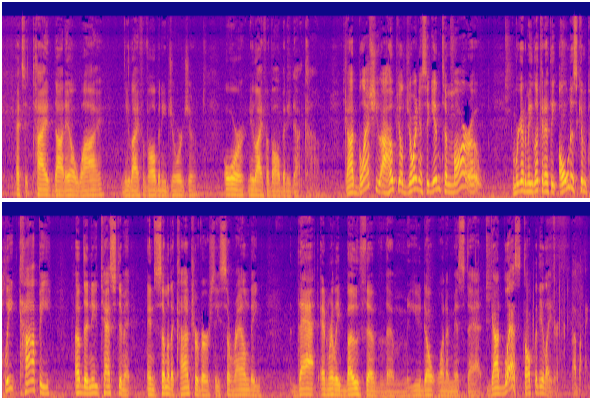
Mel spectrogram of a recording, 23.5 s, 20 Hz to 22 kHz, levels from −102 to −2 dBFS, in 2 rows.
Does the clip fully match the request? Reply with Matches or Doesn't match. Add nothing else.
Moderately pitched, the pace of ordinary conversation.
Doesn't match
